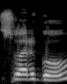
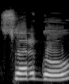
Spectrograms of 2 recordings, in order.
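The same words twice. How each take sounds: The two takes are said the same way.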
